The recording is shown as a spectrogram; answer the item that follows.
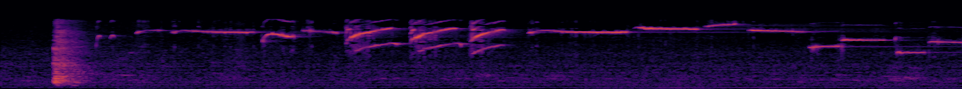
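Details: Russian canary in a singing contest. A sharp click opens, then three rising swept notes repeat, followed by held high whistles and pure tones stepping down in pitch.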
